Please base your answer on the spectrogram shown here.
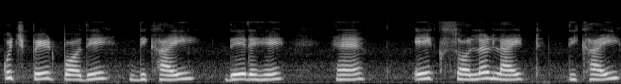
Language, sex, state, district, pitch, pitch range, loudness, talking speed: Hindi, female, Himachal Pradesh, Shimla, 235 Hz, 225-265 Hz, -14 LUFS, 95 wpm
